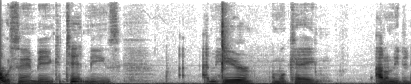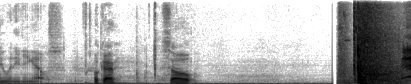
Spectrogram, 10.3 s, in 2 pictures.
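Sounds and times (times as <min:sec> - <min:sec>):
speech: 0:00.0 - 0:01.7, 0:02.5 - 0:04.1, 0:04.7 - 0:07.6, 0:09.4 - 0:10.2
door slamming: 0:09.4 - 0:10.2.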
